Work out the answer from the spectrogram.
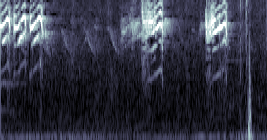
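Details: Sogon calling a male, used as a tutor for reluctant birds; three bursts of sharp, high twittering chirps with rapid downslurred notes, separated by quieter gaps, and a single low thump near the end.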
